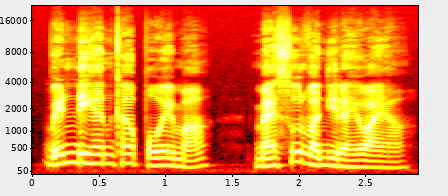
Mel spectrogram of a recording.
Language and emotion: Sindhi, neutral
